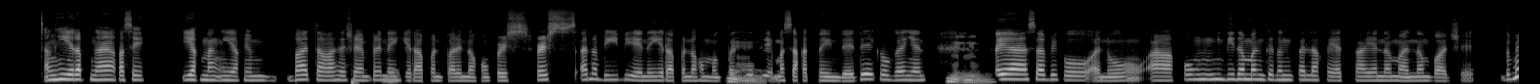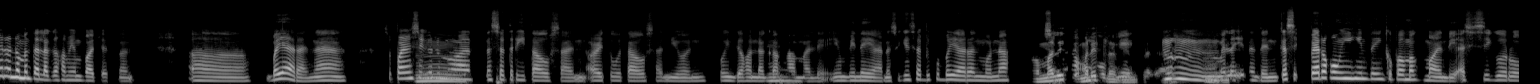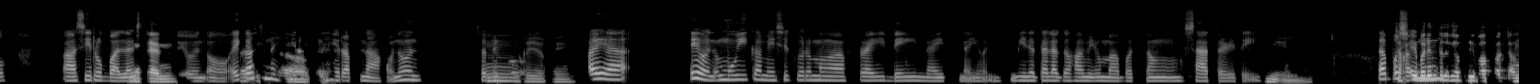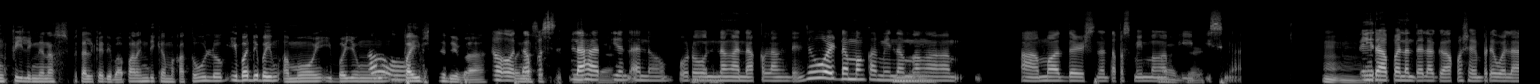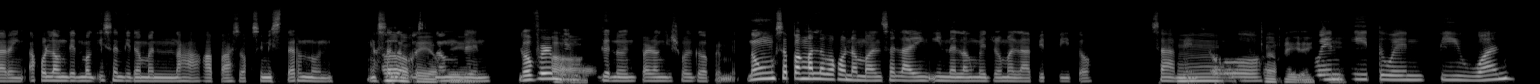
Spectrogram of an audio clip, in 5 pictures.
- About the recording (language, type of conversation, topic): Filipino, unstructured, Ano ang pinakamasayang sandaling naaalala mo?
- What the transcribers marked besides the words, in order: other background noise; unintelligible speech; in English: "though"; unintelligible speech; "Kaya" said as "aya"; in English: "Friday night"; tapping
